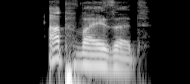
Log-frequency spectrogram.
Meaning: second-person plural dependent subjunctive I of abweisen
- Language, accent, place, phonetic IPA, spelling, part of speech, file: German, Germany, Berlin, [ˈapˌvaɪ̯zət], abweiset, verb, De-abweiset.ogg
